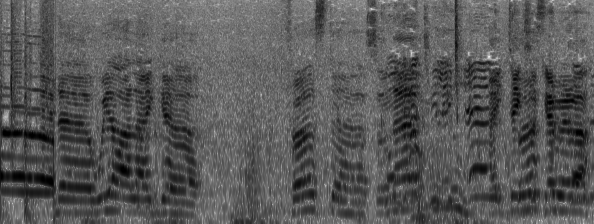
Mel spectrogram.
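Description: A young man laughs and talks excitedly close by.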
